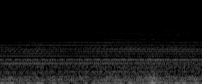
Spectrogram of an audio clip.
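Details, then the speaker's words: 1985 Atari SH204 20 MB external hard drive at power-on: a steady airy fan rush with a thin constant whine and beeping as it initializes, with no scraping or knocking. The fan and drive spin up fine, though the activity light is not lit. "then in wow sounds like an airplane taking off at least it's the fan is spinning you could hear it beeping it's reading or at least it's uh it's initializing"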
